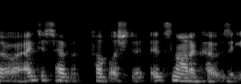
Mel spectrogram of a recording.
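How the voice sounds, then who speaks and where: This woman speaks at a moderate pace. She has a slight Southern US accent. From US South. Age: middle-aged. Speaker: author. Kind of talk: interview.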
